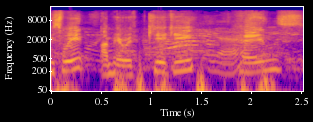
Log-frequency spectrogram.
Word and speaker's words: Haynes: i'm here with kiki haynes haynes haynes but not spelt like the underwear pronounced the same but spelled differently but jess is big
